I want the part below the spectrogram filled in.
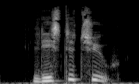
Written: listetyv

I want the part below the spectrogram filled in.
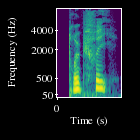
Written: drypfri

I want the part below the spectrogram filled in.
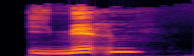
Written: imellem

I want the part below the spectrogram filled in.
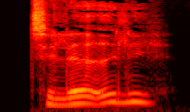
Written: tilladelig

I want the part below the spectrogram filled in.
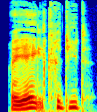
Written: REALKREDIT

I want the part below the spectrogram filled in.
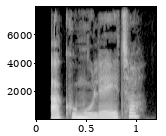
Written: akkumulator

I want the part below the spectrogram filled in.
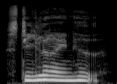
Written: stilrenhed

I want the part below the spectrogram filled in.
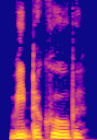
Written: vinterkåbe

